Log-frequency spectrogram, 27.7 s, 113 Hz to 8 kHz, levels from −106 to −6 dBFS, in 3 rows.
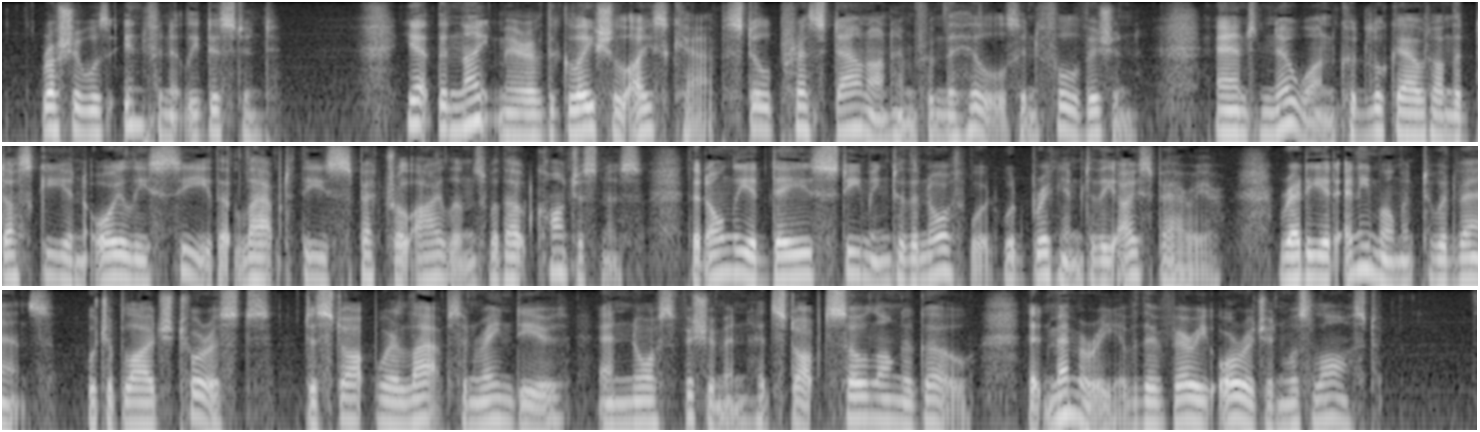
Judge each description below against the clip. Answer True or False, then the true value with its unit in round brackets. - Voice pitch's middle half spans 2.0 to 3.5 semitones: True (2.8 semitones)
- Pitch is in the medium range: True (145 Hz)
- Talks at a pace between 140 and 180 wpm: False (190 wpm)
